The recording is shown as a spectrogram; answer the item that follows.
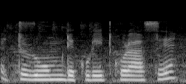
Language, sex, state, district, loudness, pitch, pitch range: Bengali, female, Assam, Hailakandi, -14 LUFS, 215 Hz, 205-230 Hz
